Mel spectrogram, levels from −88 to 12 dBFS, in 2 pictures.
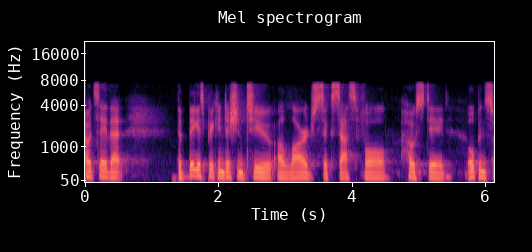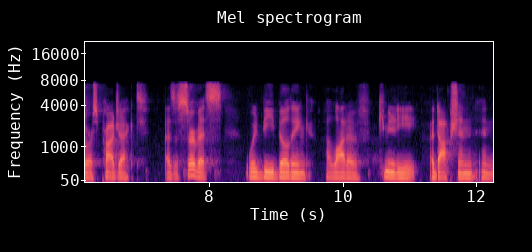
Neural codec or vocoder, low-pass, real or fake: none; 7.2 kHz; real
